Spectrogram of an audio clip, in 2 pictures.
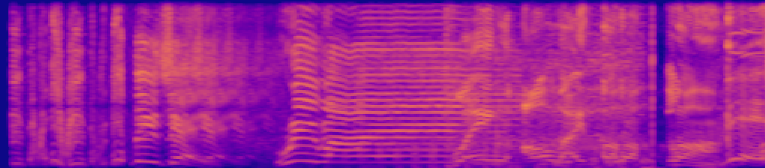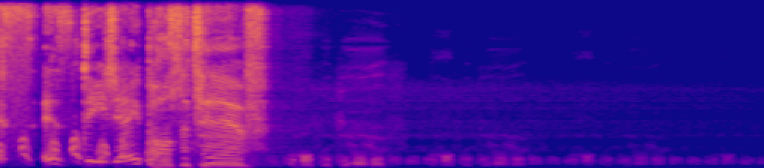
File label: DJ Drop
